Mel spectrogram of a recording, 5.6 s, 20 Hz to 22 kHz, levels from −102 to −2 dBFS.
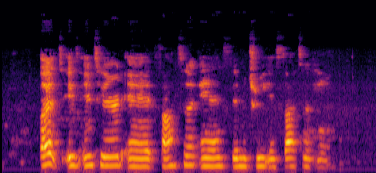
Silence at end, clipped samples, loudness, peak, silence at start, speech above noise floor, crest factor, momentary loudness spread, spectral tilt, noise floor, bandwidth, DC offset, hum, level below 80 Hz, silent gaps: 0.75 s; under 0.1%; -21 LUFS; -2 dBFS; 0.6 s; 44 dB; 20 dB; 13 LU; -4.5 dB/octave; -65 dBFS; 7.6 kHz; under 0.1%; none; -66 dBFS; none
